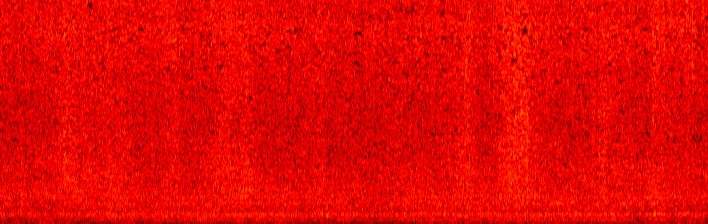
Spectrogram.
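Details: Swarming honey bees being collected, a broad steady hum blurred by rushing wind-like noise, so the buzzing sits less clearly apart.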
